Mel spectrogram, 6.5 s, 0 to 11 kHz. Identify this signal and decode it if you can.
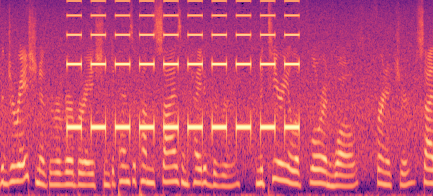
Beep code, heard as beeps from a small speaker, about 1190 Hz, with speech in English. 10 short. In AMI BIOS tables: CMOS shutdown register error.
